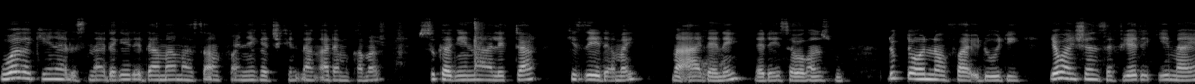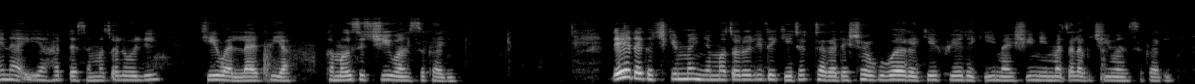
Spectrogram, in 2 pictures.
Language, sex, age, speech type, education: Hausa, female, 46-60, spontaneous, tertiary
